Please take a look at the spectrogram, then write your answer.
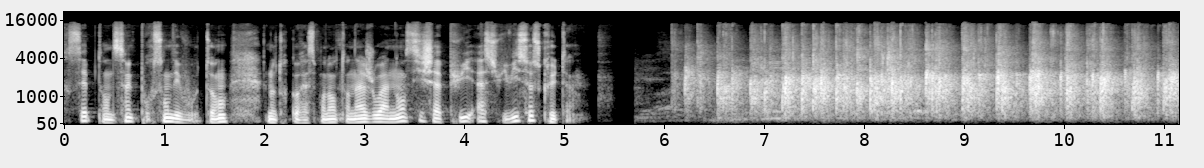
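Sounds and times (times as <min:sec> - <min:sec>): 
speech: 0:00.2 - 0:05.3
crowd applause: 0:05.8 - 0:11.1.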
